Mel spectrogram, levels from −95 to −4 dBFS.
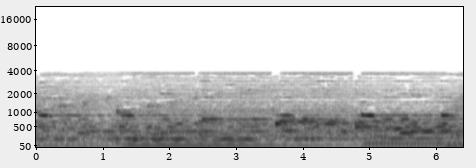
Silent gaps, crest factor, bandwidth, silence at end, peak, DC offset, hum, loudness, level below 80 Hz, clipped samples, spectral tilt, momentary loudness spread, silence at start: none; 16 dB; 4 kHz; 0 s; -12 dBFS; under 0.1%; none; -29 LUFS; -44 dBFS; under 0.1%; -7.5 dB/octave; 8 LU; 0 s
